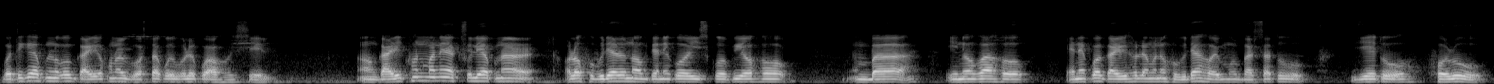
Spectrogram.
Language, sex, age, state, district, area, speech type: Assamese, male, 45-60, Assam, Dhemaji, urban, spontaneous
